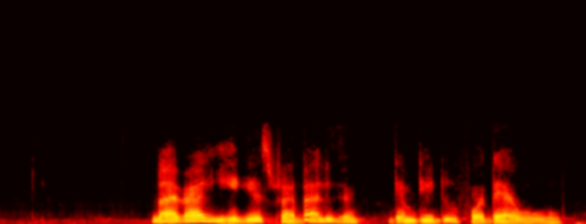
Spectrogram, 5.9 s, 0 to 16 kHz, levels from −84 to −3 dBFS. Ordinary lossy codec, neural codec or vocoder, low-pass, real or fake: MP3, 48 kbps; codec, 16 kHz, 1 kbps, FreqCodec, larger model; 7.2 kHz; fake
